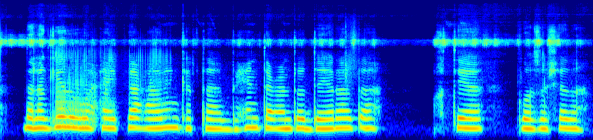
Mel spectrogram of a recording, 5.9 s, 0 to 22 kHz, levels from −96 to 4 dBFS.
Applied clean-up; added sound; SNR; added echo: neural mask model RNNoise.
